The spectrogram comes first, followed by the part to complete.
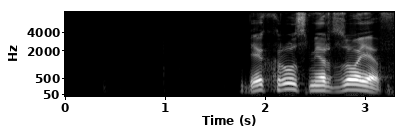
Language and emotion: Russian, angry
